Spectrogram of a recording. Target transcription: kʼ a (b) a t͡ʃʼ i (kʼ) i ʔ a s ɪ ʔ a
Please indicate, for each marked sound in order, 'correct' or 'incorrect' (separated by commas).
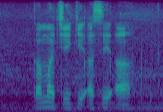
incorrect, correct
